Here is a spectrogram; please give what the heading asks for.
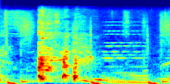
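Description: cough

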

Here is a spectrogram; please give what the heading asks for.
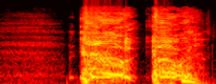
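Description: cough

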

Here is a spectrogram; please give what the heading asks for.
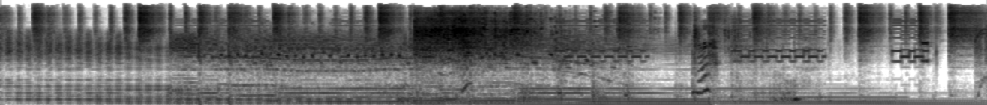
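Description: telephone ringing

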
